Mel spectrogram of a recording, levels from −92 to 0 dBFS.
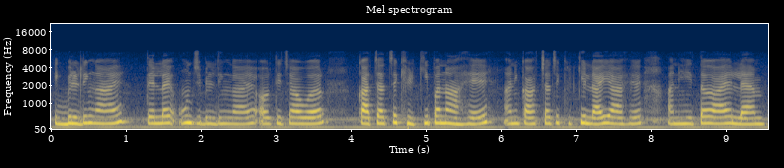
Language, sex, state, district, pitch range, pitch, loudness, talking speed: Marathi, female, Maharashtra, Gondia, 230-250 Hz, 240 Hz, -15 LUFS, 150 wpm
